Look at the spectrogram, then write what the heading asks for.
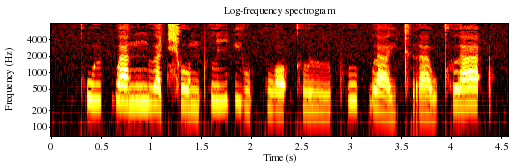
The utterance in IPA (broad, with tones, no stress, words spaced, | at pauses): kʰwɯ˦˥k̚wa˦˥n ŋɯ˧a̯t͡ɕʰo˧npʰli˦˥ʔ ju˨˩ʔkwɔ˨˩ʔkʰlɯː˩˦ pʰu˥˩k̚la˩˦j kʰra˩˦wkʰla˥˩ʔ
